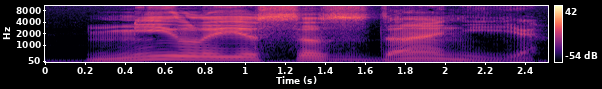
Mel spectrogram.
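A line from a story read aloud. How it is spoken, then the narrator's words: Indignant hiss. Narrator (Russian): Справившись, наконец, с законным негодованием, прошипел я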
